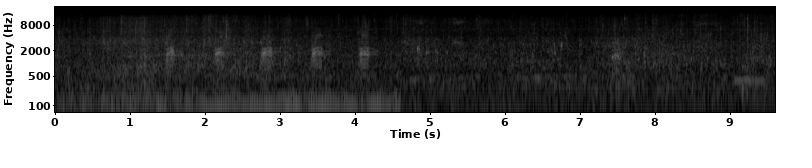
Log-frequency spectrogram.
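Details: Whooper swans wintering in Olomouc, Czech Republic, give a run of short, nasal, trumpeting honks about twice a second, with a low rumble of wind or engine underneath for the first few seconds.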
